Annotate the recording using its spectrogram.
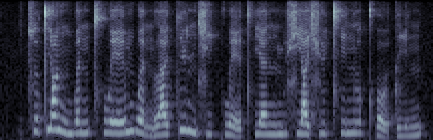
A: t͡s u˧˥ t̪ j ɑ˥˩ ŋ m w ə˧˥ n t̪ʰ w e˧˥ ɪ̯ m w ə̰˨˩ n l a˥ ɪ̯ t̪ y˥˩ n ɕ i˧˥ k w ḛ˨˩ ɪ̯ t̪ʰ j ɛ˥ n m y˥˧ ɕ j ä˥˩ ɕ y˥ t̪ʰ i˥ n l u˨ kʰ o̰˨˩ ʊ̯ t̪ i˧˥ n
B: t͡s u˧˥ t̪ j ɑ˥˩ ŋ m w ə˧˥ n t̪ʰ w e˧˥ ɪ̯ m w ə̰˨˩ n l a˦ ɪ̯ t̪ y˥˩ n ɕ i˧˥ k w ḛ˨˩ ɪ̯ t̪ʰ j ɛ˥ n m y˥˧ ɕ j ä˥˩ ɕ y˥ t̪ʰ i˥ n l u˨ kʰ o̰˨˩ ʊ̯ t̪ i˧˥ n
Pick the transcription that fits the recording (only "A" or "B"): B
